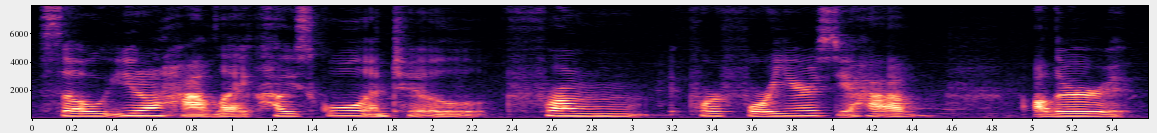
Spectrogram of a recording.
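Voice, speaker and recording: A young Norwegian woman speaking English with a Norwegian accent, her voice pitched a little low and full of vocal fry. She rambles casually through a vlog Q&A, reading each question aloud before answering it in a chatty, unhurried way. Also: level tone, a bit bright. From Norway. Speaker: vlogger.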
